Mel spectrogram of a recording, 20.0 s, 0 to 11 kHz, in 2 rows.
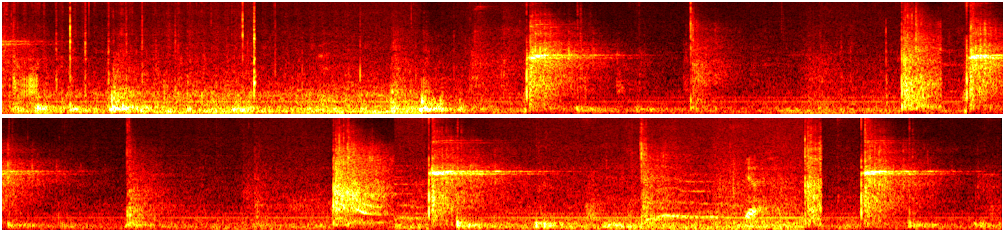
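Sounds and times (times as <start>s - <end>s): bat cracking baseball: 5.1s - 7.4s, 9.0s - 11.7s, 13.3s - 16.6s, 18.0s - 19.5s.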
